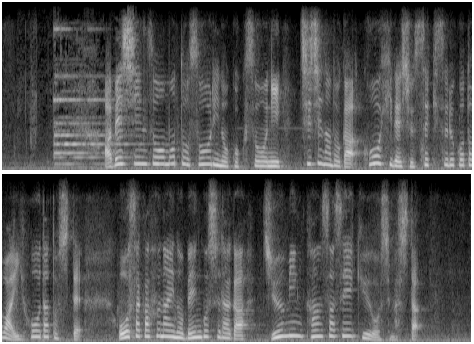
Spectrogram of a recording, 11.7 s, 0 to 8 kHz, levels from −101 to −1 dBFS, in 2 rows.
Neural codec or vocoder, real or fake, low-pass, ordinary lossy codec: none; real; 7.2 kHz; Opus, 24 kbps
